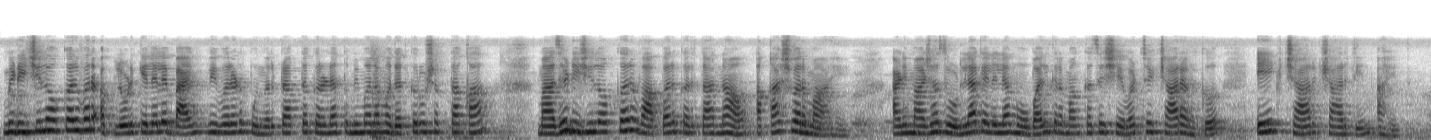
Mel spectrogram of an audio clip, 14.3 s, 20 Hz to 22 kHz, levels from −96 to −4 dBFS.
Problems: constant background noise, background conversations at intervals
